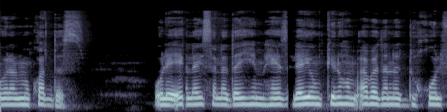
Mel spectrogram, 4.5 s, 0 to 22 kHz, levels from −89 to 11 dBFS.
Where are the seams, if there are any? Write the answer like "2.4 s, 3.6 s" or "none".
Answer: 1.9 s, 2.9 s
